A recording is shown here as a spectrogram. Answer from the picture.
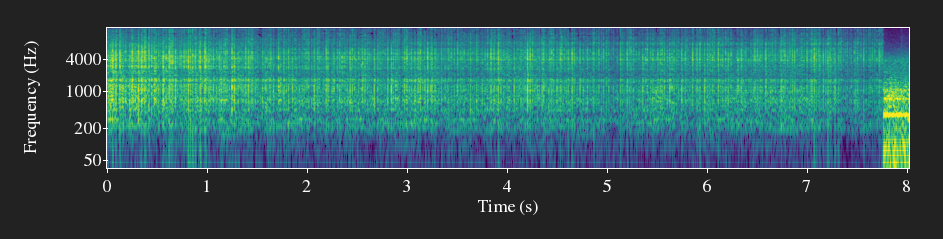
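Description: MIG welding arc from an Everlast iMig 200 crackling and hissing steadily as a bead is laid on steel, run hot while the welder is being dialed in. It cuts off near the end as the trigger is released.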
